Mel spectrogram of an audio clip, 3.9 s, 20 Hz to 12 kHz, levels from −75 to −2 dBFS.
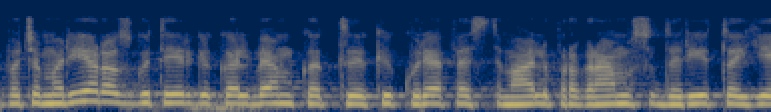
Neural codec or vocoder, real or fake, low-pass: none; real; 7.2 kHz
